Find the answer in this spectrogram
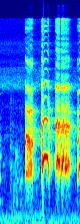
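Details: Sumatran junglefowl calling to challenge a rival, a call used for luring wild birds: a loud, hoarse crow broken into four harsh bursts over about a second, each rising then dropping, after a short silence.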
